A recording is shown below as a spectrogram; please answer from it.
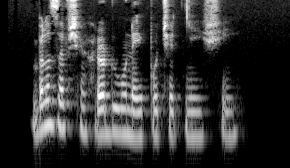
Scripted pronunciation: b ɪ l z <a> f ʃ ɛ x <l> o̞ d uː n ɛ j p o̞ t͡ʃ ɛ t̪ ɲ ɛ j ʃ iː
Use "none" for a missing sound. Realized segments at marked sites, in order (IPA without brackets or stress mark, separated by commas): ɛ, ɾ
